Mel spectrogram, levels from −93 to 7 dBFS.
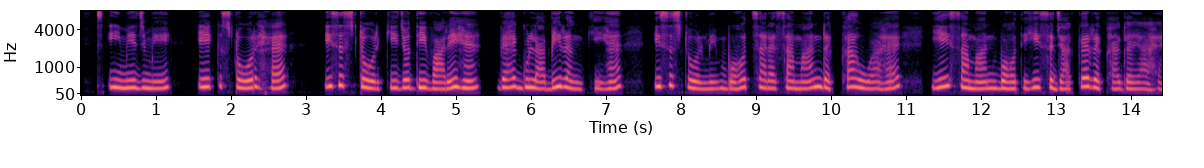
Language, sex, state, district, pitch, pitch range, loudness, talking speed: Hindi, female, Jharkhand, Sahebganj, 270 Hz, 240-295 Hz, -26 LUFS, 135 wpm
